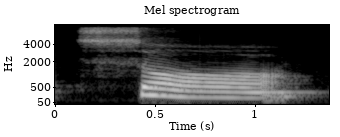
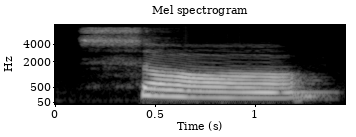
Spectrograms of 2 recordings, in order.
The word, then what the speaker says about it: saw: mouth opens completely but when I want to pronounce saw my chin drops down and the sides of my mouth move in they come closer to each other so I say saw saw you need to practice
